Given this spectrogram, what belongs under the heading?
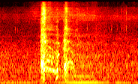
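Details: Two short, sharp coughs in quick succession over a steady low background hum; an adult who says the cough comes from the lungs and occurs when walking fast to cough things up.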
